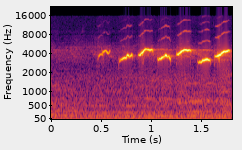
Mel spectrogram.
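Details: White-throated seedeater singing: a quick run of clear whistled notes alternating between higher and lower pitches, about seven notes in under two seconds, with no other clear sounds.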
